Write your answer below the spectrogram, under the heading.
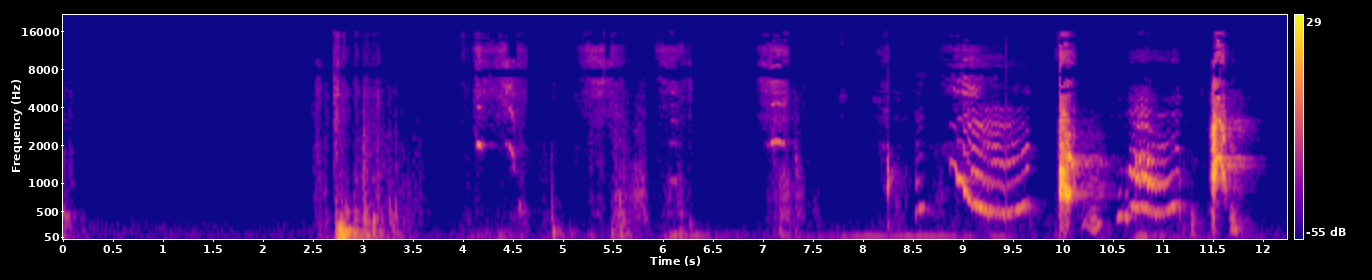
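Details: Dachshund whimpering and yipping indoors, short rising-falling whines with harmonics clustered near the end, separated by quiet gaps and a few soft knocks.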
